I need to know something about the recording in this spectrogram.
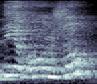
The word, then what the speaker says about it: dérangeons: dérange personne nous ne dérangeons personne on ajoute eu pour prononcer g bon voilà la leçon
